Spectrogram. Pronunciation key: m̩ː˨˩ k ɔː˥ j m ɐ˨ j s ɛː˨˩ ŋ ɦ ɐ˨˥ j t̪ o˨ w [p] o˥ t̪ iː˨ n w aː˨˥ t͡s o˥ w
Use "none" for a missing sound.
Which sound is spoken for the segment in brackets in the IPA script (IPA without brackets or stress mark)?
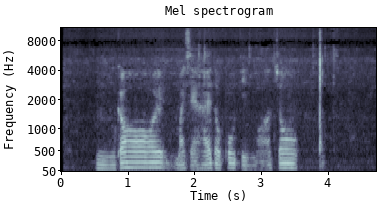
p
